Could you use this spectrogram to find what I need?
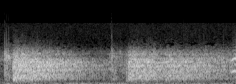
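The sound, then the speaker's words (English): Gunshots on the deck of a schooner: two loud bangs, each followed by a long noisy roar that stays strong rather than fading quickly. “Somebody's shooting on deck.”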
